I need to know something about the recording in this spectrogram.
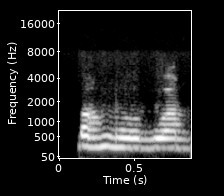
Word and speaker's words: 박물관: Kalau ada giok ketemu miem, giok ketemu miem maka dibacanya ieng. 박물관에 갔어요. 박물관에 갔어요. 네, 좋습니다. 모르는 단어 있어요, 여러분? ada kosakata yang tidak tahu di sini? Bangulguan aja tadi Sam.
